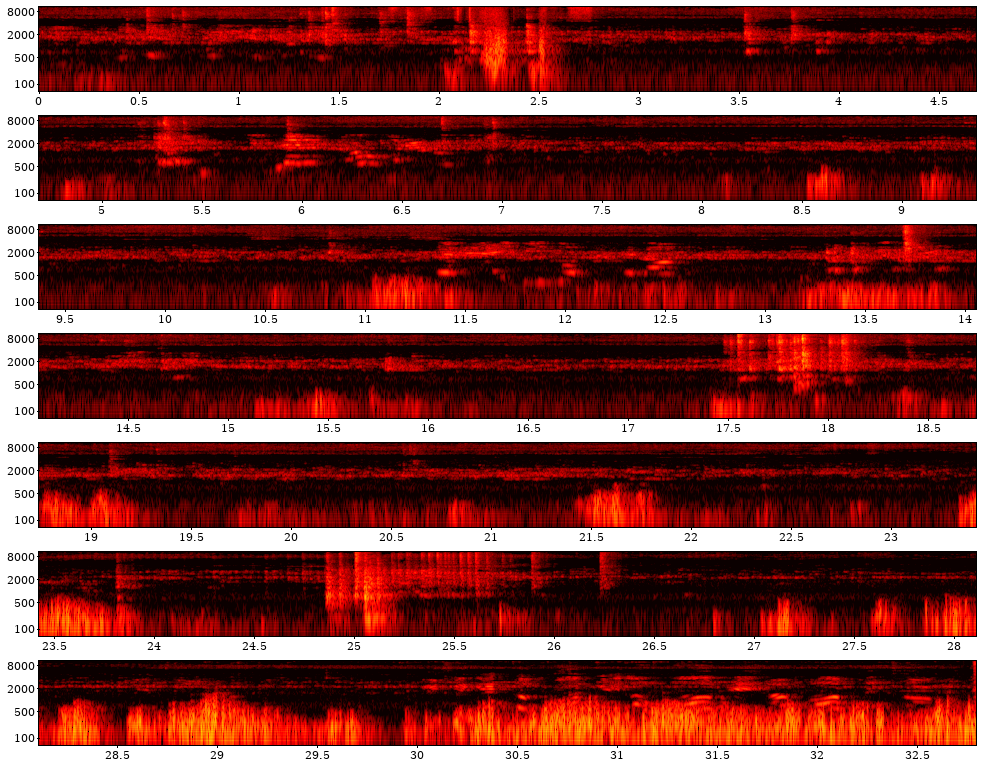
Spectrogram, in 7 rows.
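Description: Volvo BL60 backhoe loader's diesel engine running steadily under load, with men's voices calling out at intervals and some knocks.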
